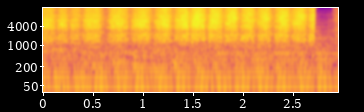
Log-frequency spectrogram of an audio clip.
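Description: Rhythmic back-and-forth scratchy rasp of sanding a resin 3D-printed helmet, close and loud, with even strokes repeating roughly every quarter second before stopping abruptly.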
